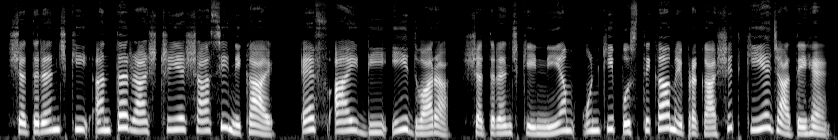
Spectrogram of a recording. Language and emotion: Hindi, neutral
